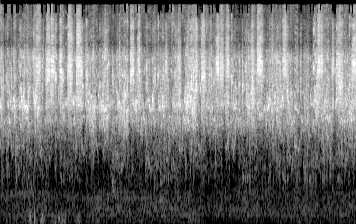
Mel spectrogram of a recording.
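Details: Breeding pair of budgerigars chirping: dense, scratchy warbling chatter with quick buzzy and squeaky notes running almost without pause, short bursts overlapping through the whole stretch.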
